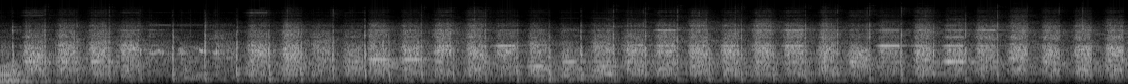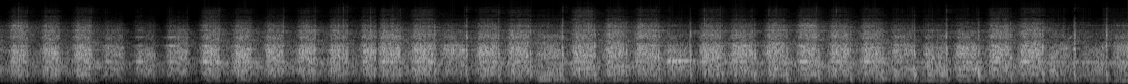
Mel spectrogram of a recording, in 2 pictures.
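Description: A handheld detector crackles with fast, rapid clicks.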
